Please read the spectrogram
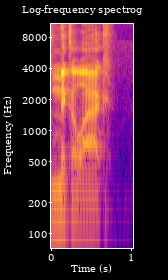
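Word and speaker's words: Michalak: And I believe his last name is pronounced Mikalak.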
